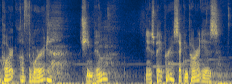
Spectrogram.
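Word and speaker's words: 聞: part of a word shin boom and it's pronounced boom in that case and you can see it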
